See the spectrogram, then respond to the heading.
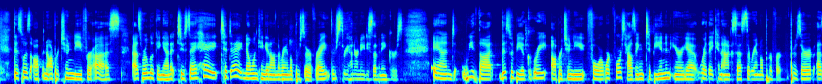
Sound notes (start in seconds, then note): none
